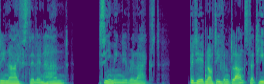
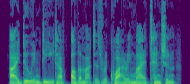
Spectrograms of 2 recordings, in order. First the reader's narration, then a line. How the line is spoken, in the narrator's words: replied Mawat coldly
